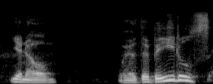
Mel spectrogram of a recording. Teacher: And when you think of Liverpool, like most people just know about the lilt, like the Beatles lilt. So when they impersonate the Beatles, it's just everything goes up at the end.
